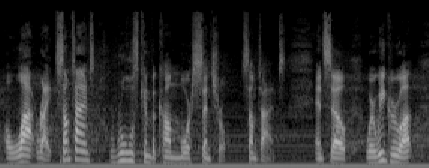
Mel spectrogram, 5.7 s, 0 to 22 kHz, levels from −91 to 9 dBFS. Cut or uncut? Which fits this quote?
uncut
